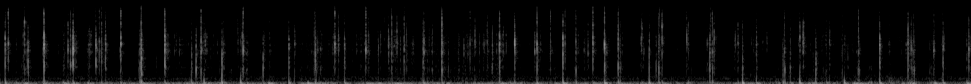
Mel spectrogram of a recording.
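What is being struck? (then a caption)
Plastic game controller buttons. White-gloved fingertips click the buttons and triggers of a hollow, handheld black plastic gamepad held close to the left microphone. A rapid, steady stream of sharp, dry, bright clicks and clacks follows, each cutting off instantly with no ring over a low, soft rumble. The clicking continues unbroken throughout.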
